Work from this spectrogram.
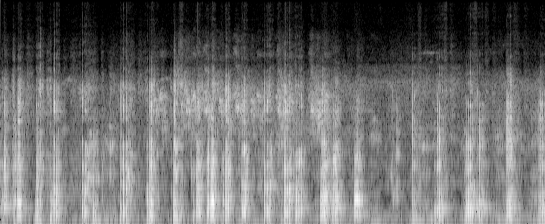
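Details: Pigs and piglets on a Tripura farm keep up a busy chorus of overlapping grunts and short squealy snorts, harsh and closely packed throughout.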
